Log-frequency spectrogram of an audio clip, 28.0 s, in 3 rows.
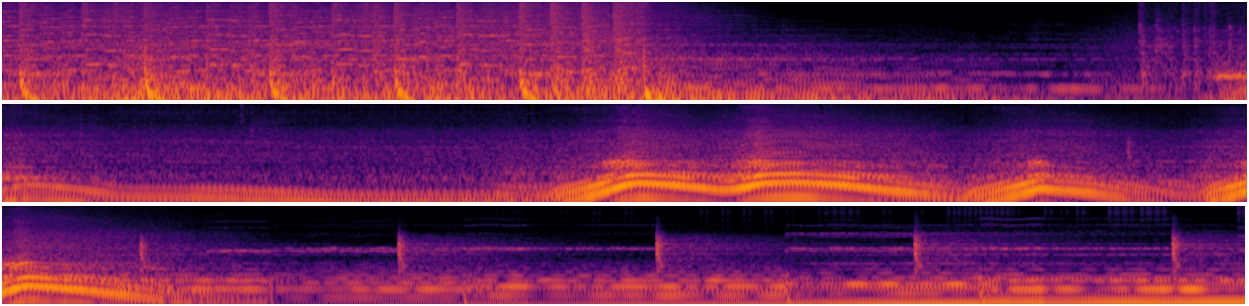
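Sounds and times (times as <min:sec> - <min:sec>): car engine starting and idling: 0:00.0 - 0:05.7, 0:07.9 - 0:20.7
engine throttle blips: 0:08.2 - 0:20.7.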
